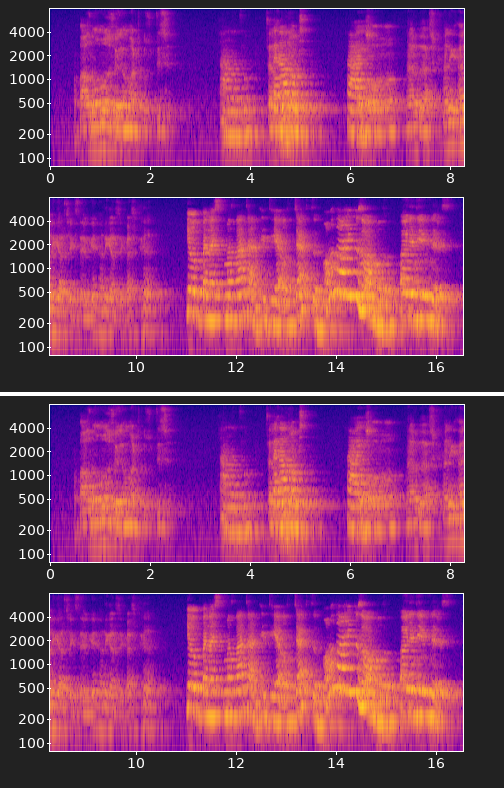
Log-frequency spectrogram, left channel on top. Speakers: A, on the left; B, on the right.
A: Aldım ama onu söylemem artık o sürpriz.
B: Anladım.
A: Sen aldın
B: Ben almamıştım.
A: mı?
B: Hayır.
A: Oo, nerede aşk? Hani hani gerçek sevgi? Hani gerçek aşk?
B: Yok ben aşkıma zaten hediye alacaktım ama daha henüz almadım.
A: <laughs>
B: Öyle
A: Anladım.
B: diyebiliriz.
